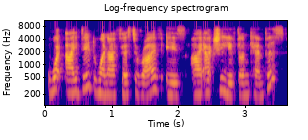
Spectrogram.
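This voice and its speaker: In this webinar presentation, a young university staffer whose first language is French guides students warmly and instructively, often checking their understanding. Her medium-pitched voice has a sharp tone at a normal pace, captured dry and somewhat muffled.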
